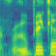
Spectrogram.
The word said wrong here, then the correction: Arabic: I think it's pronounced Arabic. Arabic.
